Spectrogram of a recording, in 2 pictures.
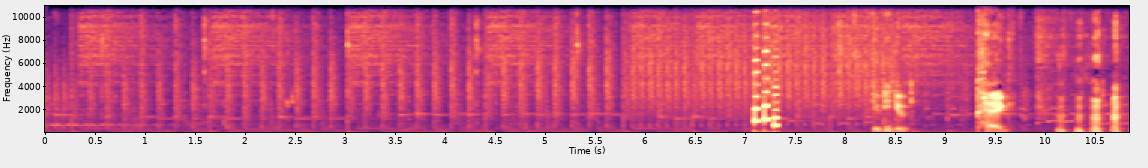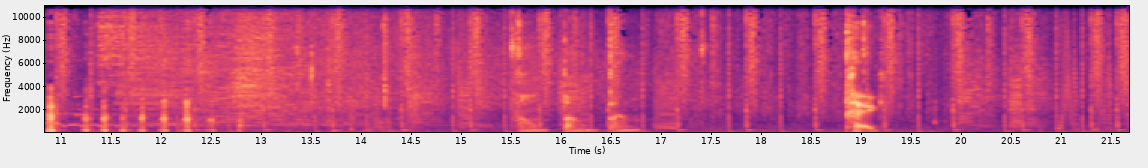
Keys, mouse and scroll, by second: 2.9-4.5 drag, 5.4-8.3 drag, 15.4 click, 17.5-19.1 drag.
